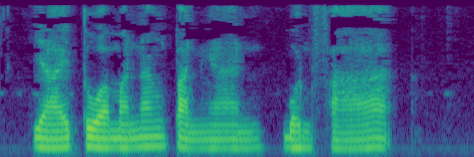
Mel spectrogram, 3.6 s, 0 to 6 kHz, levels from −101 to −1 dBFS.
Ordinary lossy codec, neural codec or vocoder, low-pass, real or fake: MP3, 24 kbps; none; 5.4 kHz; real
